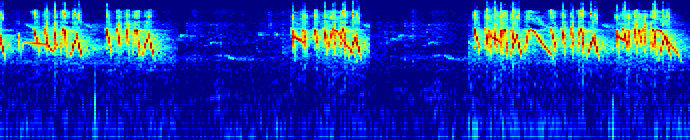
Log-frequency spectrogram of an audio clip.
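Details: Hill prinia lure call used to attract wild birds: high, thin, rapid chattering bursts of sharp zigzag notes, each burst under a second, separated by pauses with faint background hiss.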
